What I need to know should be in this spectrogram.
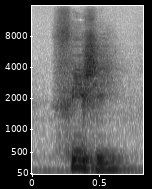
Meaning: vision
- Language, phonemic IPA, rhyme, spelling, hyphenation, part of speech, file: Dutch, /ˈvi.zi/, -izi, visie, vi‧sie, noun, Nl-visie.ogg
